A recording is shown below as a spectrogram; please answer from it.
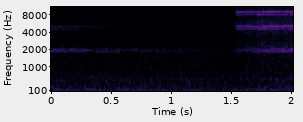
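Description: Altar bell rung at the consecration, marking the elevation of the host. An earlier ring fades away over the first second and a half, then the bell rings again, suddenly and brightly, about one and a half seconds in.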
